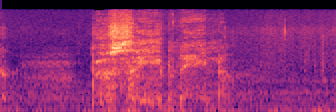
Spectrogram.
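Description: A man whispering a short phrase, about a second long, starting about half a second in.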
